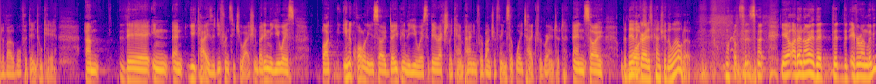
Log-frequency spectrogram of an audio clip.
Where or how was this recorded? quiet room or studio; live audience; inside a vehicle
live audience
